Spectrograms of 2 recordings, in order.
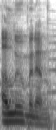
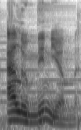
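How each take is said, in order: First: It is said the American way, four syllables. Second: It is said the British way, five syllables.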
